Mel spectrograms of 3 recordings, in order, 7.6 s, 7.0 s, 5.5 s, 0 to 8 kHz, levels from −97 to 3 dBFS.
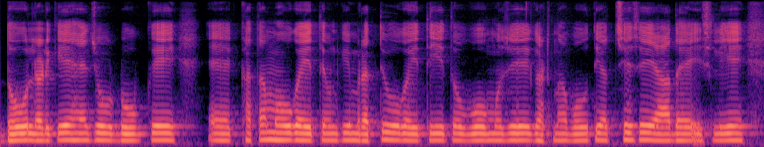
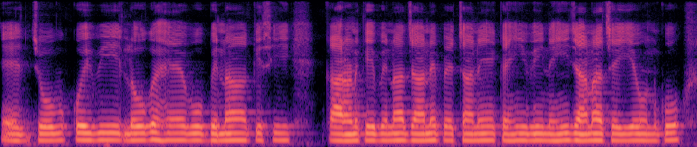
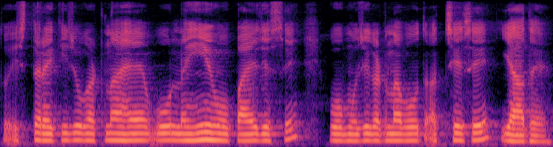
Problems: constant background noise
